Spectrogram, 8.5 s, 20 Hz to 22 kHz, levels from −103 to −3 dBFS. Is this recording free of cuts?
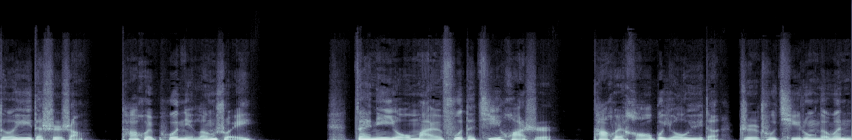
yes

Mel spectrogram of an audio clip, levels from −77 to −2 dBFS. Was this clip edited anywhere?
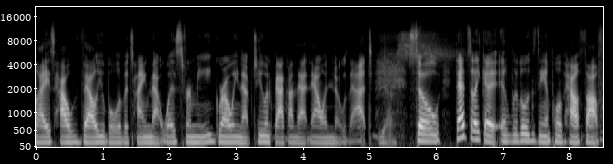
yes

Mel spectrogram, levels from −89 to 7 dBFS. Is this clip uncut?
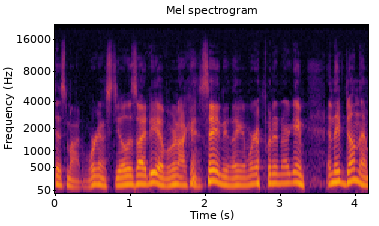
yes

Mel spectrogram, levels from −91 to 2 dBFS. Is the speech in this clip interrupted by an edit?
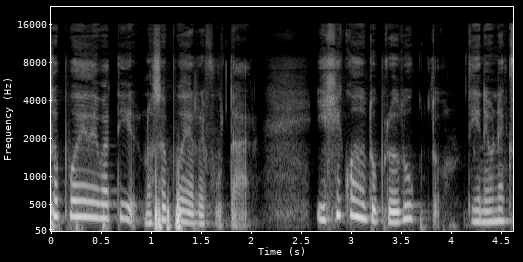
no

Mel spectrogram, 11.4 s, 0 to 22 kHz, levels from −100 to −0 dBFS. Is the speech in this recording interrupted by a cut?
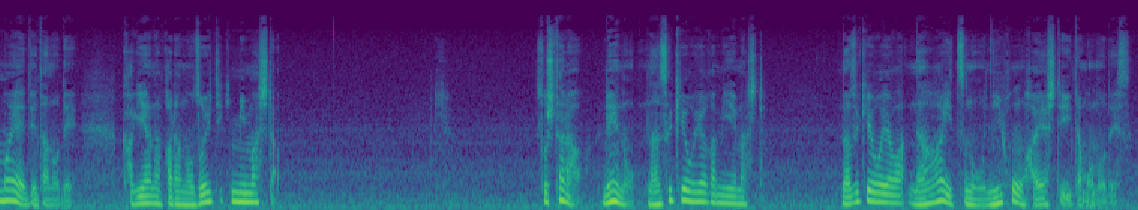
yes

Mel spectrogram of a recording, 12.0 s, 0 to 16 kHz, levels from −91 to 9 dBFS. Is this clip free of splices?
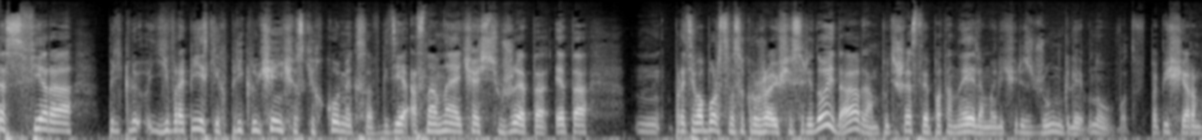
yes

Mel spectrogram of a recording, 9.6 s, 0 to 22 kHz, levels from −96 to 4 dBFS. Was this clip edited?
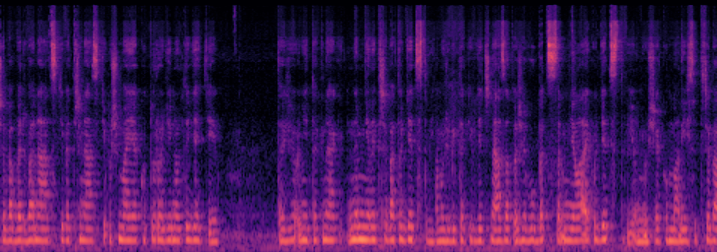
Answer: yes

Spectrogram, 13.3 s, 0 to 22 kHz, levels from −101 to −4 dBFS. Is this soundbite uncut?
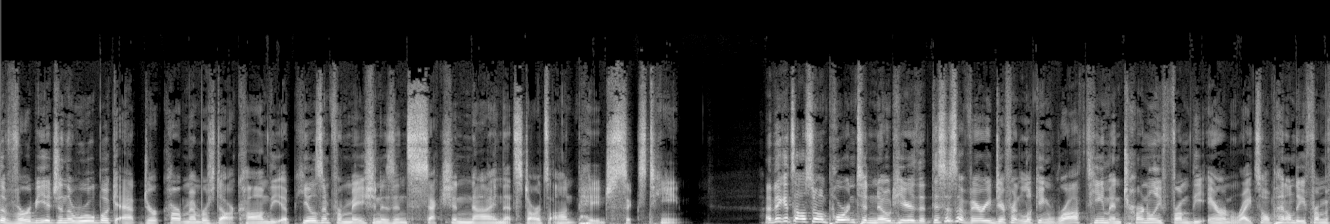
yes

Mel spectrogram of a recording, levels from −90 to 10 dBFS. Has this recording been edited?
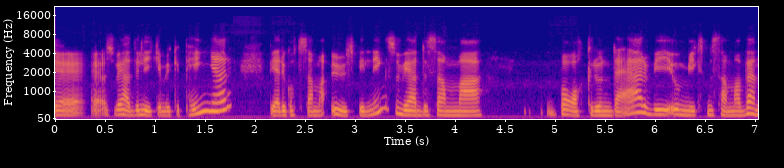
no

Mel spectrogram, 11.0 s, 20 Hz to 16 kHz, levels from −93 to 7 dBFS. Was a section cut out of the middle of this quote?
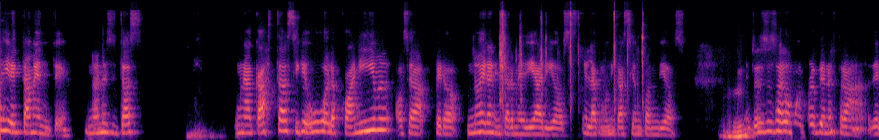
no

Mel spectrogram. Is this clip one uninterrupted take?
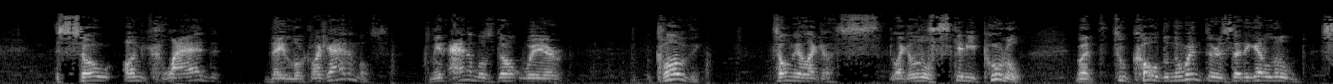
yes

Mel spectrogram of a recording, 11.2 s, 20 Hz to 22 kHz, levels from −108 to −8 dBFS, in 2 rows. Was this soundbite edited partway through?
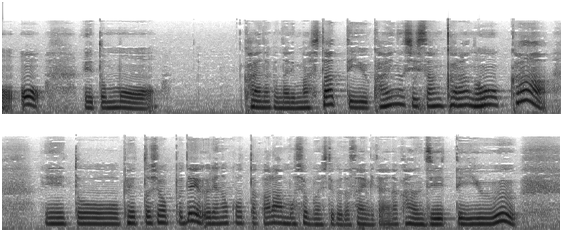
no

